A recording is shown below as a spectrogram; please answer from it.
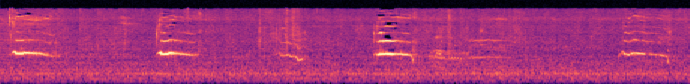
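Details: Young Ragdoll kitten in a central Kansas home cattery, struggling on a slick floor, gives five plaintive high mews at irregular intervals, some bending downward at the end, over faint indoor background hum.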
